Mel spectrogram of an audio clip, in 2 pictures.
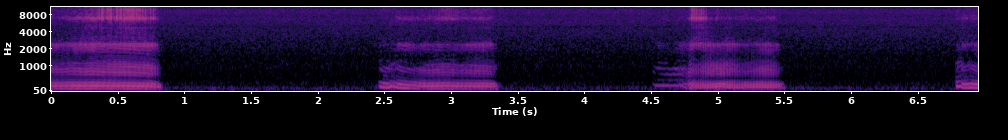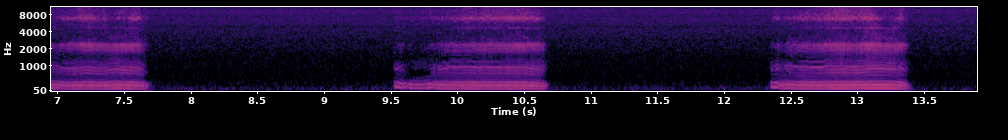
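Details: Sleeping blue-grey Chartreux cat: six regular, buzzy, rumbling snores on the in-breath, about 23 a minute, with quiet breathing between; snoring.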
